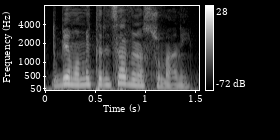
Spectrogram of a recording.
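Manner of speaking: fast, urgent report; hurried. Acted. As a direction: rush the words out, there's no time. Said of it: "disse in fretta Marra".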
